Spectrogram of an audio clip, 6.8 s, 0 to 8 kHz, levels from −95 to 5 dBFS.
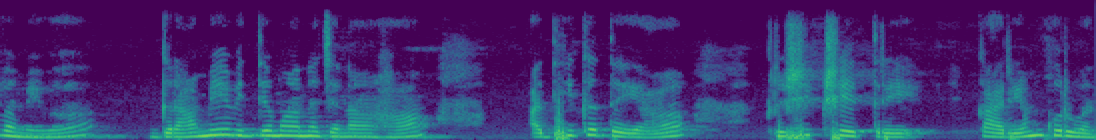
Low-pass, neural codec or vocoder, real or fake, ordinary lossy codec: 7.2 kHz; none; real; none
